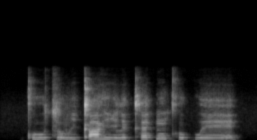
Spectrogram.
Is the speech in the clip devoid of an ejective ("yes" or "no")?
no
